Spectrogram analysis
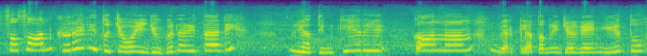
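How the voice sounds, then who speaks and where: A woman's voice: very high voice, animated, moderate pace, a bit bright, a little hiss or hum. A woman playing a scornful, catty young clique member gossiping in slangy audio roleplay.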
